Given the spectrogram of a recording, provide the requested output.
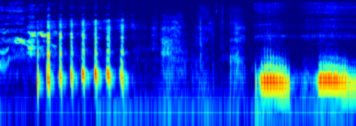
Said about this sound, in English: Oh, it's a pigeon, yeah. It's a bird flying away.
